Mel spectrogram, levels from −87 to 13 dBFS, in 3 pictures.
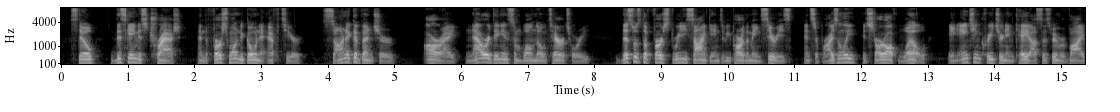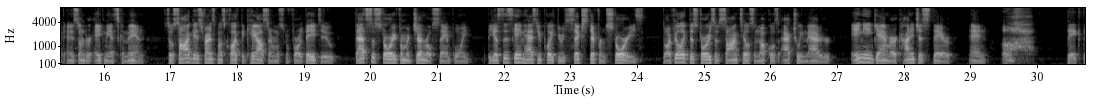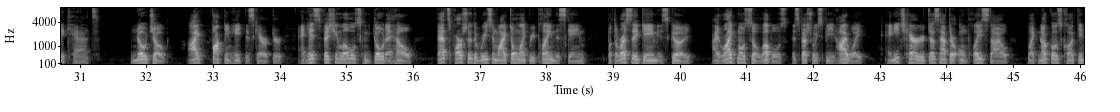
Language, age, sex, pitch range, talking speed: English, 30-49, male, 100-130 Hz, 215 wpm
